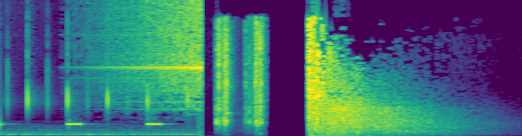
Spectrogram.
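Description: Countdown-timer sound effect: a steady electronic drone with ticks about twice a second and a beep each second, cutting off about halfway through as the countdown ends. Two short blips follow, then a loud sudden noisy hit that fades away over about two seconds as the reveal sound.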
